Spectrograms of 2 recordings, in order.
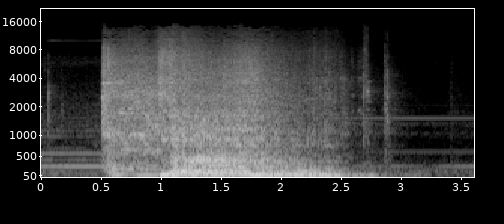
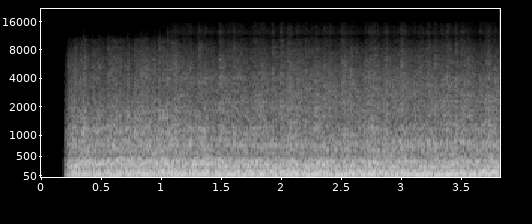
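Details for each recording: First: LQ9 V8 with Texas Speed Magic Stick 4 cam on run stand, Holley Terminator X handheld base tune: catches, runs rough about two seconds, sags and dies, won't hold idle. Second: LQ9 V8 with Texas Speed MS4 cam on run stand, Holley Terminator X base tune, now with single-chamber Flowmaster mufflers instead of open headers: deep even steady idle, no ticks, knocks or misfires.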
